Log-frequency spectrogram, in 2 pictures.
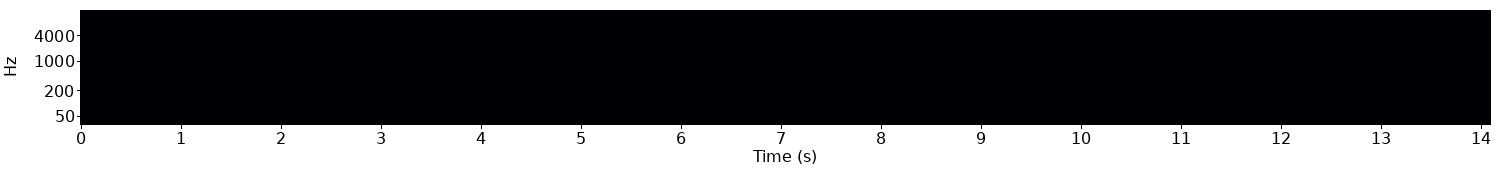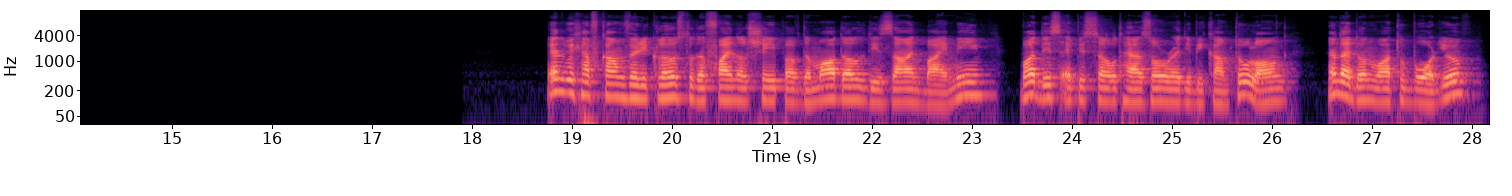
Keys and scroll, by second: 0.0-0.7 typing.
